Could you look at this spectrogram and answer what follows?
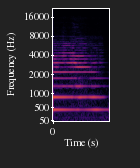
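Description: A single violin bow stroke drawn without enough bow pressure, giving a thin, steady, sustained note that plays alone and fades slightly toward its end.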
